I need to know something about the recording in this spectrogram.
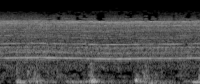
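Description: Electric fishing reel's motor winding in line in a steady high whine, working under load as it hauls a heavy grouper up from deep water.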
